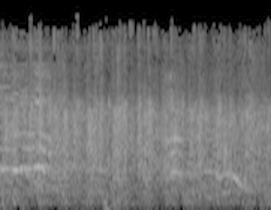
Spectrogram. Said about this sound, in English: Oh, clap your hands unto him once more.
